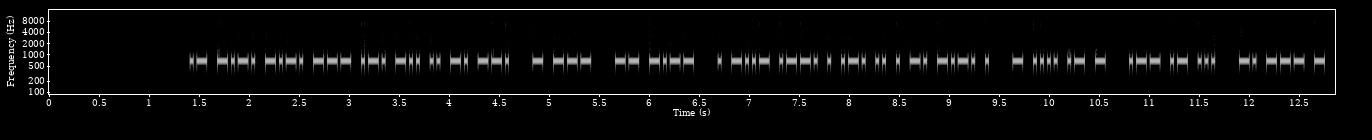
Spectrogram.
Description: Morse code, heard as a keyed tone, about 34 wpm, 700 Hz. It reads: ACCORDING TO MY EXPERIENCE THAT WAS NOT
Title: Sentences from Top 1000 Words - Review Part 4 - 35wpm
